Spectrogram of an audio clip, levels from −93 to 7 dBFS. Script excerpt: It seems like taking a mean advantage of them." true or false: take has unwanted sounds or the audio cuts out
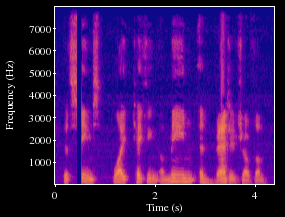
true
